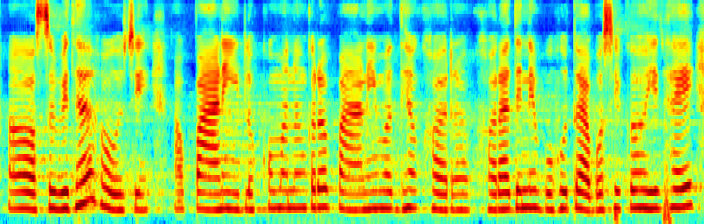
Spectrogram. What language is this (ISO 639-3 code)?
ori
